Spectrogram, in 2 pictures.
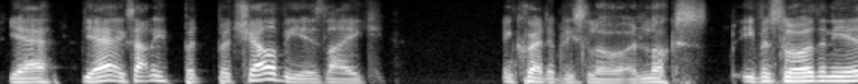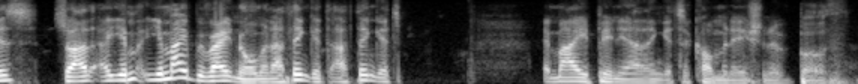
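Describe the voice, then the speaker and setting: A man's voice: mid-range voice, expressive, a little fast, no room sound. A man with a Geordie accent chatting about football on a podcast, stumbling and repeating words as he goes. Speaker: podcast regular. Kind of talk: casual football chat.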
